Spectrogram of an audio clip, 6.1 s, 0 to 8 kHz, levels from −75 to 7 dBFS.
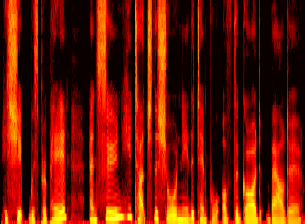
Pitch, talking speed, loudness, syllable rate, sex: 210 Hz, 165 wpm, -17 LUFS, 4.3 syllables/s, female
